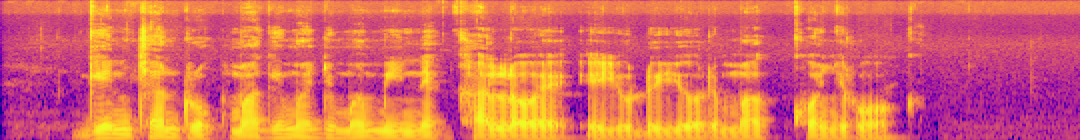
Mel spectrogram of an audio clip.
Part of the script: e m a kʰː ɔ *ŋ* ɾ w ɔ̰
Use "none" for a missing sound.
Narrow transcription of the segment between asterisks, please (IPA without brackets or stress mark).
ɲ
